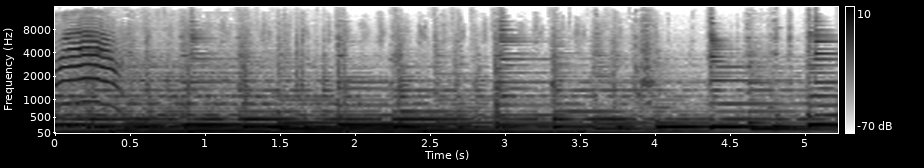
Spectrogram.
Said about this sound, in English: The family cat, startled by the commotion, jumped out of the way just in time.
